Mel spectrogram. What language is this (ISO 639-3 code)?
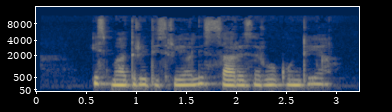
kat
